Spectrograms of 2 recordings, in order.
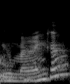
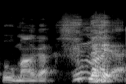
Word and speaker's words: Umaga: Or Umanga? Umaga.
